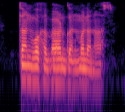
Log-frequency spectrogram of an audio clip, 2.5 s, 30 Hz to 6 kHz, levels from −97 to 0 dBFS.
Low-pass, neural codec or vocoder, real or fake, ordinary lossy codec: 5.4 kHz; vocoder, 22.05 kHz, 80 mel bands, WaveNeXt; fake; MP3, 48 kbps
